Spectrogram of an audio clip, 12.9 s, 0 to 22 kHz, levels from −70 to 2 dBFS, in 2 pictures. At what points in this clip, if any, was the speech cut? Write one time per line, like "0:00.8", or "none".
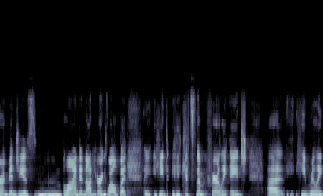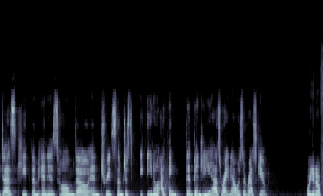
0:02.1
0:02.9
0:05.7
